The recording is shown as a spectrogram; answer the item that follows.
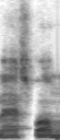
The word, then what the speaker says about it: Mastbaum: Mass Bomb is spelled MASTBAUM.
